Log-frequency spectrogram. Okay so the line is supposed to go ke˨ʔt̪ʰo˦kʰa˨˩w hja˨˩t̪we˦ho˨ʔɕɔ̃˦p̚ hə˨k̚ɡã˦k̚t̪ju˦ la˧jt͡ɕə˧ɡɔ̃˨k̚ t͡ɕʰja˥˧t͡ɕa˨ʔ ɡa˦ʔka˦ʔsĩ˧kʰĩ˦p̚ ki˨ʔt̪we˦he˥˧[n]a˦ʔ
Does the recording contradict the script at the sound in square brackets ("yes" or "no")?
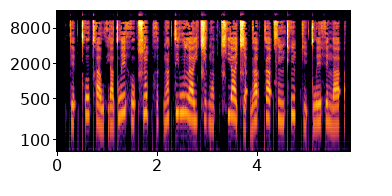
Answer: no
